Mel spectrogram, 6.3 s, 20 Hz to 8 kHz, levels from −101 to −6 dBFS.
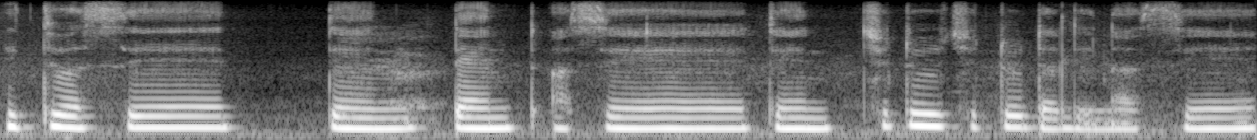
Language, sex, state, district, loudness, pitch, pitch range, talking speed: Nagamese, female, Nagaland, Kohima, -15 LUFS, 190 Hz, 185-205 Hz, 105 wpm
